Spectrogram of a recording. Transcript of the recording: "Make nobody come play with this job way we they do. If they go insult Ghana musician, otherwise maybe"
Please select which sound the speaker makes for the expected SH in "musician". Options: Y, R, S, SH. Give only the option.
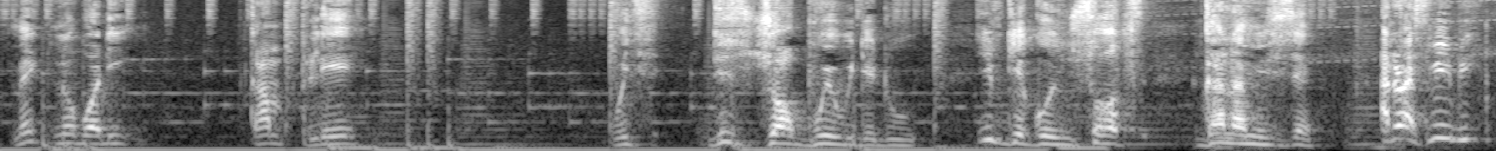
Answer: S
